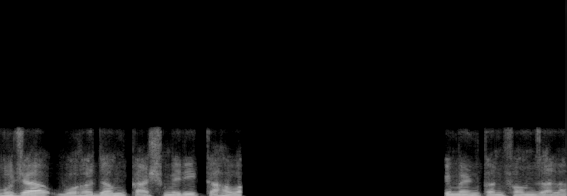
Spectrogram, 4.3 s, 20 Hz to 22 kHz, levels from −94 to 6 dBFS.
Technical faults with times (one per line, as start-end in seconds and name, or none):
0.00-4.25 Speex codec
1.82-3.35 audio dropout to silence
